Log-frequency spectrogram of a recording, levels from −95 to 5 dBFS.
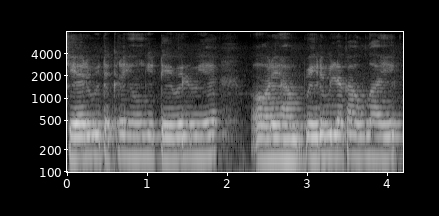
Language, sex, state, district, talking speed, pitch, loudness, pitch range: Hindi, male, Chhattisgarh, Raigarh, 200 wpm, 150 Hz, -26 LUFS, 150-155 Hz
